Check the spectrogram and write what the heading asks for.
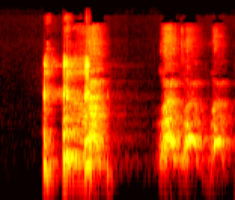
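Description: A dog barks in two quick bursts, three sharp barks followed by a short pause and then two or three more, loud, with no one speaking.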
